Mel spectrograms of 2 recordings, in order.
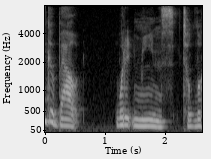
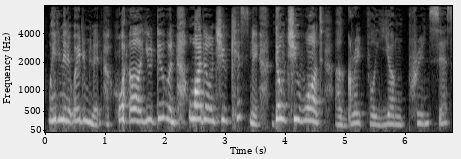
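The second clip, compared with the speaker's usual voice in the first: louder, higher, hurried plea; nervous pleading; 7 semitones higher, 7 dB louder than usual. Acted. Frog pleading with the old man, louder nervous plea. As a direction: beg him to stop.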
